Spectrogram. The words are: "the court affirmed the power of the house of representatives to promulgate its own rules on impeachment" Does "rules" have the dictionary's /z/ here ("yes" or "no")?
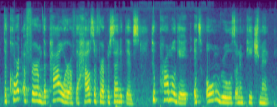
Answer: no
